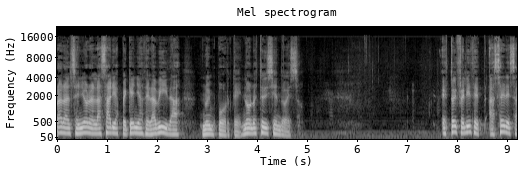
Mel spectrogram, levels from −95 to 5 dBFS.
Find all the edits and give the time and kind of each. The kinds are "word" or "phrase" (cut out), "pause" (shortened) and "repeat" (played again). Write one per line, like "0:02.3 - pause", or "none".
none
